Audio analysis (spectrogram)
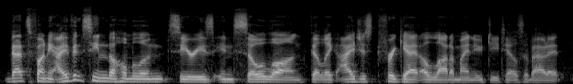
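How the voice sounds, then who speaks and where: A man's voice: mid-range voice, fairly even intonation, fairly quick, sharp tone. A man co-hosting a podcast, chatting informally and wordily with plenty of filler "like"s. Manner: informal, wordy, often says "like". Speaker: podcast co-host. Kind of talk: casual podcast chat.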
